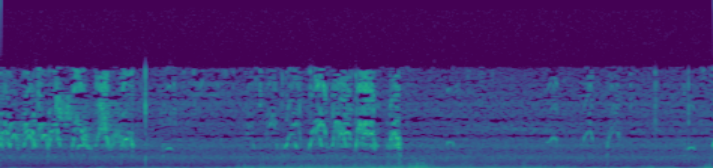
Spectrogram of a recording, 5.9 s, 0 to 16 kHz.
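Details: Osprey chicks at a Loch Arkaig nest, 14 June 2024, during a trout feed with three chicks: about three seconds of quick, high, repeated chirping, then the calls fade under low rumbling wind noise with a few stray notes.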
